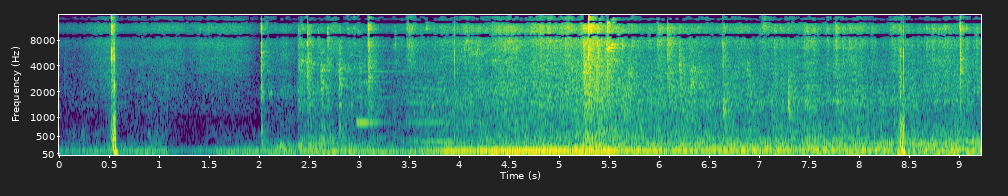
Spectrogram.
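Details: Horizon hydraulic elevator installed 1964, Rye City Hall, Rye NY: a heavy low rumble swells as the car moves and stays rough and loud throughout. Noisy, shaky ride.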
